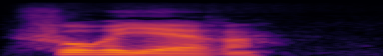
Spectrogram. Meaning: 1. pound (place for the detention of stray animals) 2. tow pound, car impound (place to which law enforcement tow vehicle)
- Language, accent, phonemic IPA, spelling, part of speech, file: French, France, /fu.ʁjɛʁ/, fourrière, noun, LL-Q150 (fra)-fourrière.wav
